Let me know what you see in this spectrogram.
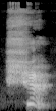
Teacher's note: হলকের মধ্যম স্থান থেকে, হলকের মাঝখান থেকে উচ্চারণ হবে হা। আগে বাতাস পরে আওয়াজ।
